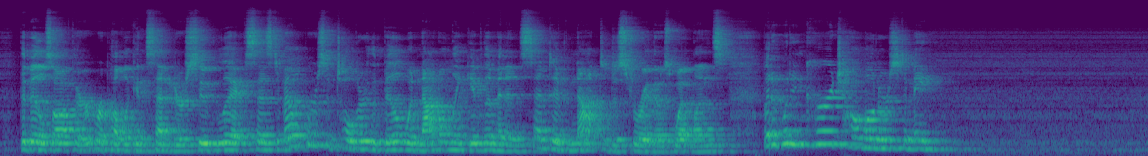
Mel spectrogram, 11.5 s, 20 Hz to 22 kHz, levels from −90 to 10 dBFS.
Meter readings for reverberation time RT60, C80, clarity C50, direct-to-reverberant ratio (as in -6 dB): 0.80 s, 8.0 dB, 4.5 dB, -1.5 dB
